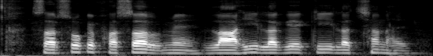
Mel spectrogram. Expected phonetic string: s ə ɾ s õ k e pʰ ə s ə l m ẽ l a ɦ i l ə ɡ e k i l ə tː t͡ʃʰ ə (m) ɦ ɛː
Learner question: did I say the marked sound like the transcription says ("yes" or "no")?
no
